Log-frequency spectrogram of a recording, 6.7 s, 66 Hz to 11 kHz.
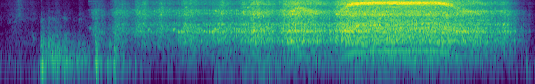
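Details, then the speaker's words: Electric RC car with single electronic speed control, Team Losi 2.4 GHz radio, dual servos, run in reverse: high-pitched motor whine builds, holds even, spins down cleanly with no grinding; runs well, does burnouts. "And it's reverse. I already drove it outside. It honestly runs pretty dope."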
